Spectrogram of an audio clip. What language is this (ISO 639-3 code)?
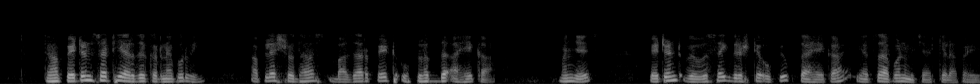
mar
